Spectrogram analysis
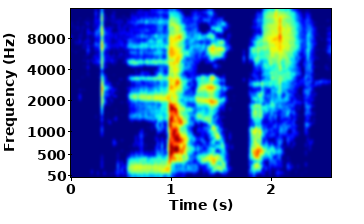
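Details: Boxer named Liberty in a dinner-time tantrum, a drawn-out tonal whine that rises into a sharp yelp, falls away in a wavering moan, then ends with a short bark.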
